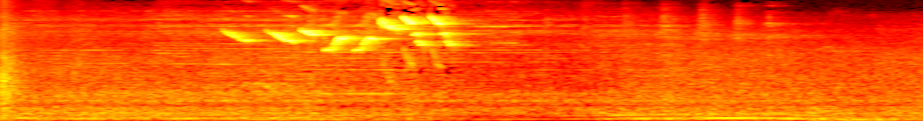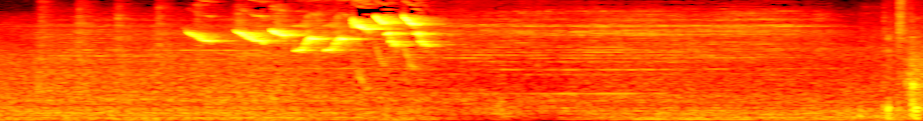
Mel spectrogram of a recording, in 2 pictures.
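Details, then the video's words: Caged Yellow-bellied seedeater (papa-capim) singing the Israel song style after a day of exposure to a female. Gives two bursts of rapid high twittering notes, each under two seconds and about six seconds apart, over a low background rumble. "Papa capim ISRAEL mexida de um dia de fêmea"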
